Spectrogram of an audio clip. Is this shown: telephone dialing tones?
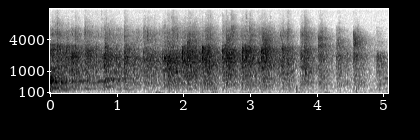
no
